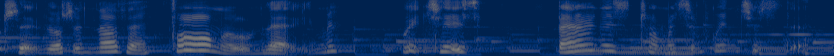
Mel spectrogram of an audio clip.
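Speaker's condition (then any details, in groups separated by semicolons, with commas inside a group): Pompe disease, late onset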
